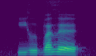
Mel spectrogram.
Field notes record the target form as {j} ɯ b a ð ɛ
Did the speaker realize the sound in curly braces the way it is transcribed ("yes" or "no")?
yes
